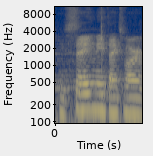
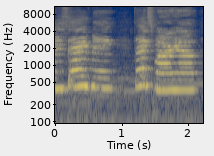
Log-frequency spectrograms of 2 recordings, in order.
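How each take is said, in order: First: It is said in his normal voice. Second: It is said in a put-on Toad voice.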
